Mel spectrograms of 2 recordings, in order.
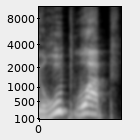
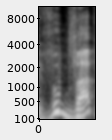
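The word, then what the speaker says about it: Woupwap: Comme Voupvap, ça s'écrit W-O-U-P, W-A-P. Alors, les gens sont toujours un peu gênés. Ah bah ouais, on dit Roup-Wap.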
